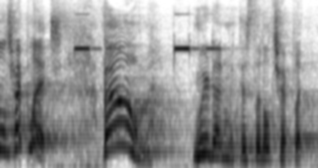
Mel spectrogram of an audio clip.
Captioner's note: timer beeps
